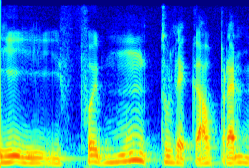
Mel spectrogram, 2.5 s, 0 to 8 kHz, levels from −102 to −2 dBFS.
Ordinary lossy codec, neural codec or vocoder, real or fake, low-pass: none; none; real; 7.2 kHz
